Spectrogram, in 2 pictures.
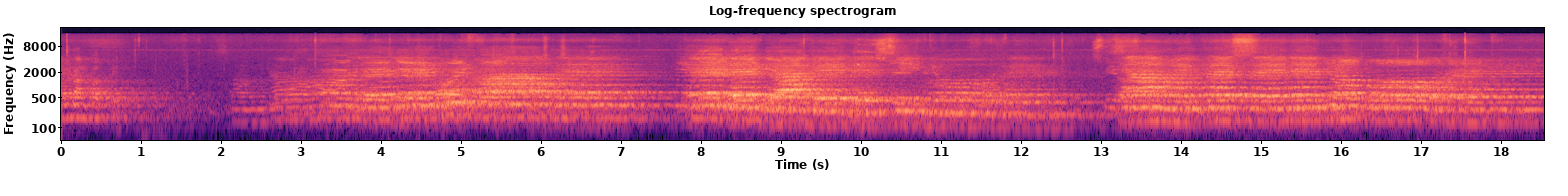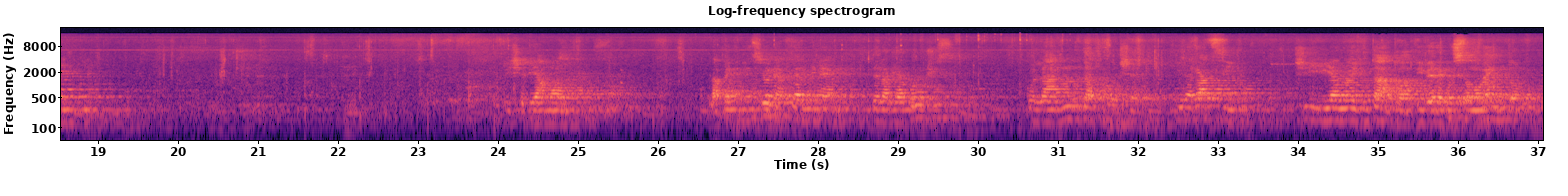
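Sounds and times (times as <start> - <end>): choir singing a hymn: 2.3 - 19.7.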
